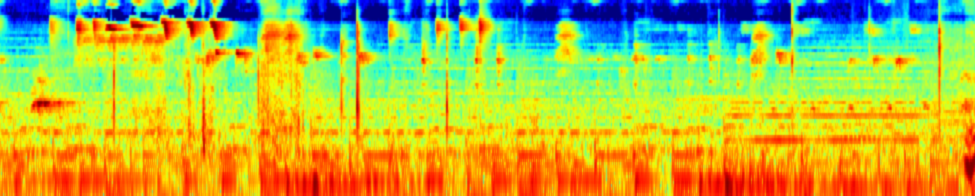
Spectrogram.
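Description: Birds chirping outdoors: a burst of short, bright calls and tweets clustered near the start, then sparser chirps spread over a quiet background with a faint insect-like hiss, fairly close and clear with no talking.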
